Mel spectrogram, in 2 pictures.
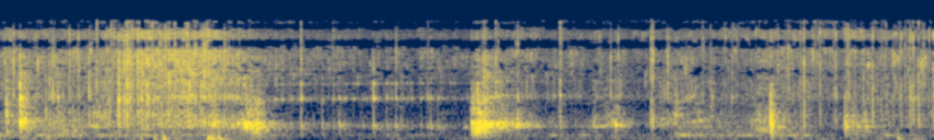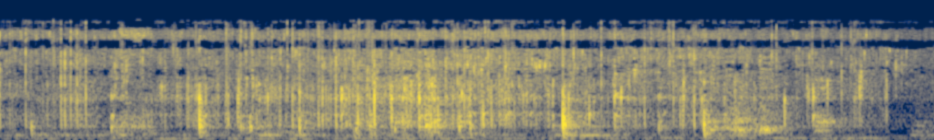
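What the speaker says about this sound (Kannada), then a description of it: "ಮೆಣಸಿನ್ಕಾಯಿ ಕರಿಬೇವು ಎಲ್ಲ ಇಷ್ಟು ಫ್ರೈ ಆದ್ರೆ ಸಾಕ್ರಿ" Green chillies and curry leaves fry in hot oil for gobi fry with a loud, continuous close sizzle, broken by a few sharp pops and spatula scrapes.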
